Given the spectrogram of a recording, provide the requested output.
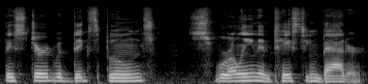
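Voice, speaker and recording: A woman reads a picture book aloud to children at an unhurried pace. Her voice is low for a woman, gentle and expressive. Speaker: storyteller.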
